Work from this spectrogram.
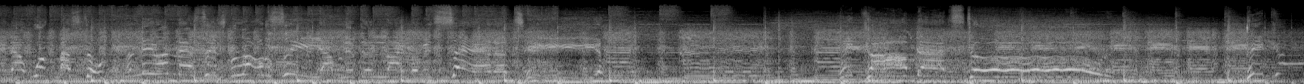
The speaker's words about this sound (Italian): che come sentite sapeva suonare la chitarra, decisamente.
